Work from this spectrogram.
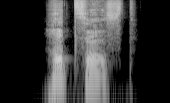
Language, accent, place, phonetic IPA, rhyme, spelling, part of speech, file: German, Germany, Berlin, [ˈhɛt͡səst], -ɛt͡səst, hetzest, verb, De-hetzest.ogg
- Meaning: second-person singular subjunctive I of hetzen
